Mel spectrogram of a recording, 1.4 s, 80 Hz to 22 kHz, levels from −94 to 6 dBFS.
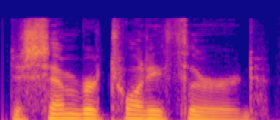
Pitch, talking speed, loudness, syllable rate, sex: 130 Hz, 130 wpm, -16 LUFS, 4.7 syllables/s, male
